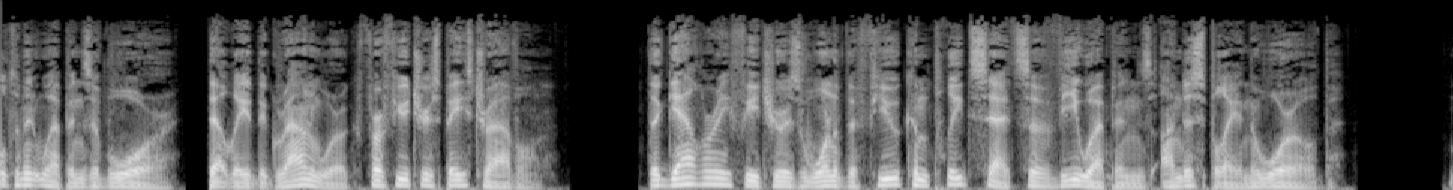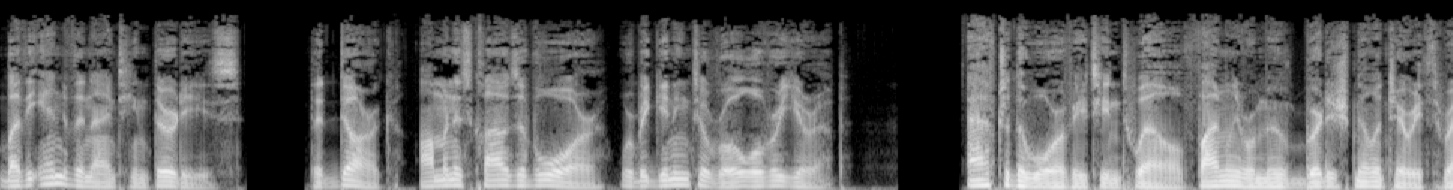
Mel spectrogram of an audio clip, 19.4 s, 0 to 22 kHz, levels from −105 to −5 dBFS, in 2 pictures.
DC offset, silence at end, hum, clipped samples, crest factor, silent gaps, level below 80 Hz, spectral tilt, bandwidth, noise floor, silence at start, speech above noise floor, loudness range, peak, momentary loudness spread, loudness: under 0.1%; 0 s; none; under 0.1%; 18 dB; 1.22-1.37 s, 3.79-4.25 s, 9.04-9.60 s, 11.32-11.71 s, 15.66-16.08 s; -36 dBFS; -5.5 dB/octave; 15.5 kHz; under -90 dBFS; 0 s; over 72 dB; 6 LU; 0 dBFS; 10 LU; -19 LUFS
